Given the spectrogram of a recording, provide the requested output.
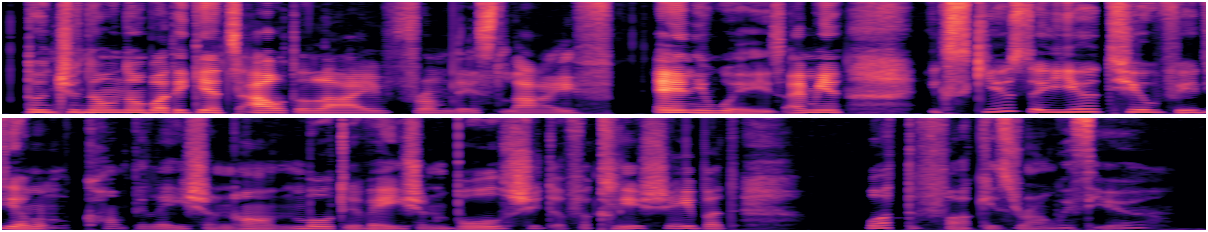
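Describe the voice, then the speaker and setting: This speaker has a Russian accent. The loudness swings widely from moment to moment. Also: woman, medium pitch for a woman, ordinary pitch variation, moderate pace. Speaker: podcaster reading own blog. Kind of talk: reading aloud.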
